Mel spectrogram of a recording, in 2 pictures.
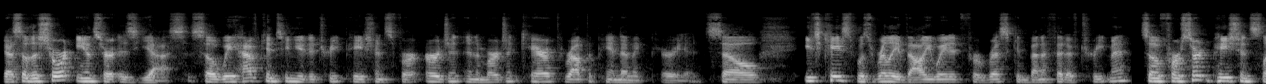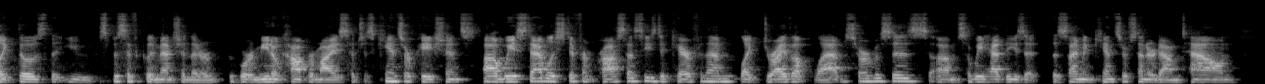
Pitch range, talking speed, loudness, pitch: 115-135 Hz, 185 wpm, -22 LUFS, 125 Hz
